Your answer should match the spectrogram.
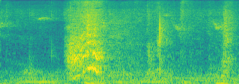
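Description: Zipper on a clear plastic baby-shawl bag being pulled open, with the plastic rustling; the main pull comes about halfway in, with fainter scrapes after it.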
